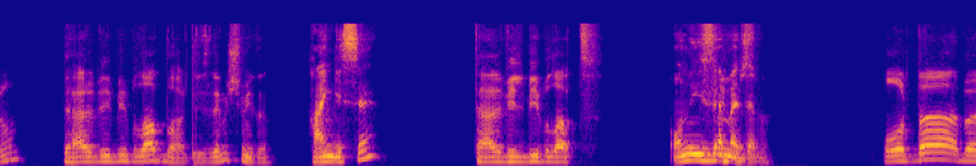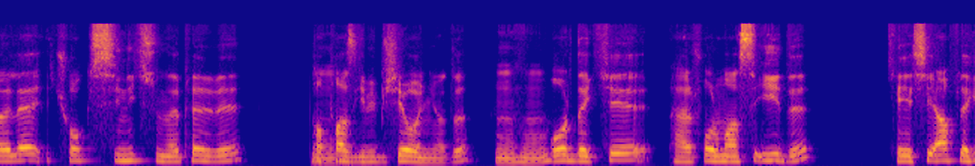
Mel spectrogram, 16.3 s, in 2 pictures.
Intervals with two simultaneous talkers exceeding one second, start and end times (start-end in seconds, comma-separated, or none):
none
